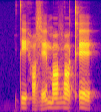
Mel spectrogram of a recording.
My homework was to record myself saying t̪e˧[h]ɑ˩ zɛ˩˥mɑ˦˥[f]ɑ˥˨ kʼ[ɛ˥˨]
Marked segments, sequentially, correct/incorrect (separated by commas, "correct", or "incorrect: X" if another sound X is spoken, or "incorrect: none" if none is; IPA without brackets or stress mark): correct, incorrect: v, correct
